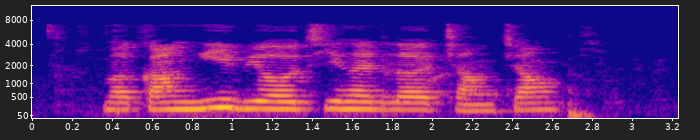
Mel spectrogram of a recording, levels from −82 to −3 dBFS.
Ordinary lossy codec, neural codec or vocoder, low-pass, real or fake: Opus, 64 kbps; none; 7.2 kHz; real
